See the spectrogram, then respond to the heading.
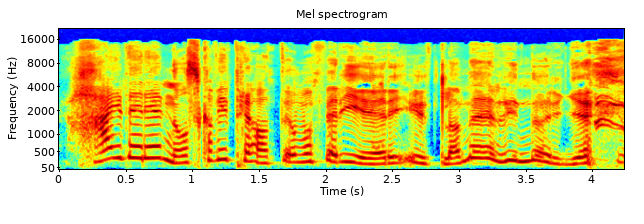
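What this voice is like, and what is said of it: Imitates another person's dialect. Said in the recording (Norwegian): “skal jeg prøve det på nytt med din dialekt? Med min. Med din? Den klarer du.”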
